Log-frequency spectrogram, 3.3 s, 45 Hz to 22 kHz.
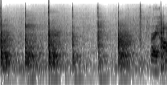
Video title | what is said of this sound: Revive Skateboard - Assembly & Setup (Part 2 of 3) | see if we can hear the difference very hollow sound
